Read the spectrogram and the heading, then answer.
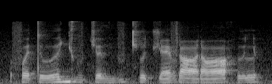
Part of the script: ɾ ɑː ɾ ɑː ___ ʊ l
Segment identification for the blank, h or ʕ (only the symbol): h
